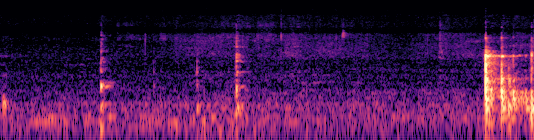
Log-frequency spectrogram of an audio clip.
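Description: A glass jar clinks as it is moved and set down.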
